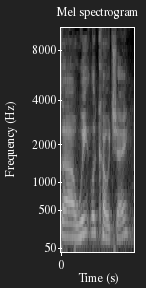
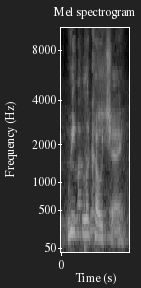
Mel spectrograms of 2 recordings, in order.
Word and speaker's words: huitlacoche: oh is that I'm totally good yeah it's huitlacoche week huitlacoche alright it's typically a corn fungus that grows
